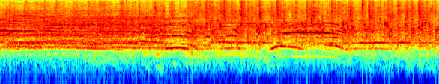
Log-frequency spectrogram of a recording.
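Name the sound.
audience applause and cheering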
